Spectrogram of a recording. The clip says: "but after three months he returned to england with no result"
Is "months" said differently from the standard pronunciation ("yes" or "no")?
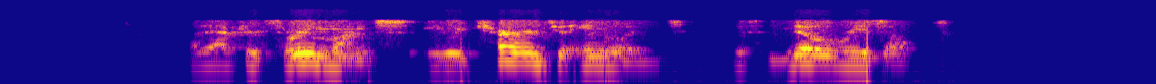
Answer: no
